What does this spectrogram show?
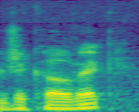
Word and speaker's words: Djokovic: Okay, so Juice is going for Djokovic.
